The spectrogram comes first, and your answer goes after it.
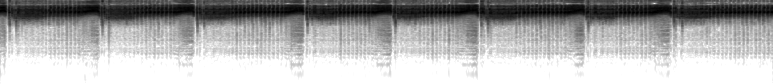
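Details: Loud singing cicada, Wellington: a harsh, high whirring drone broken by short changes roughly every one to one and a half seconds, with no other sounds.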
